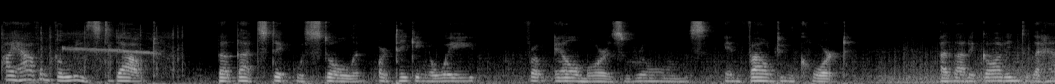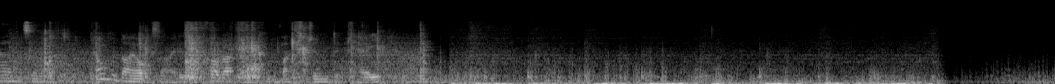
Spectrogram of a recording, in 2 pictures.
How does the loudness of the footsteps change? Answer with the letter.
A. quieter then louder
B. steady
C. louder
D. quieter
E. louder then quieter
D.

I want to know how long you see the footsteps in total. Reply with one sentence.
You can hear the footsteps for 9 seconds altogether.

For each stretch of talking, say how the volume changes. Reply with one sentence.
The talking can be heard from 0.0 to 14.7 s, at a steady volume.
